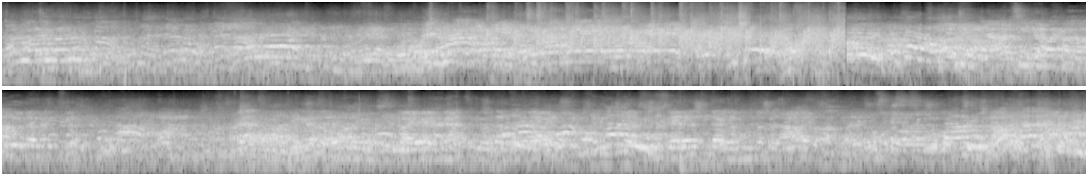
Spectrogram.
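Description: Men shout and call out nearby, outdoors.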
